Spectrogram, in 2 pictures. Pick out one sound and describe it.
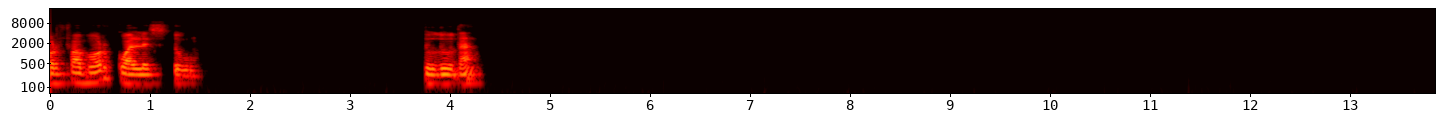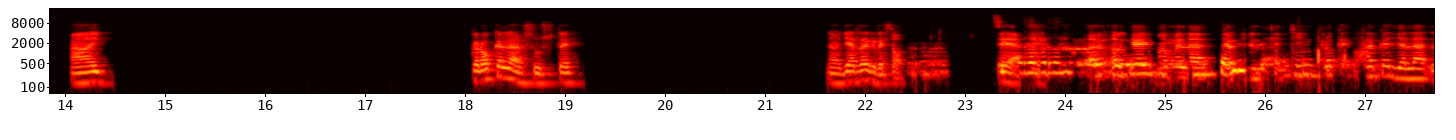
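A man speaks calmly through an online call, in short bursts with long pauses.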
